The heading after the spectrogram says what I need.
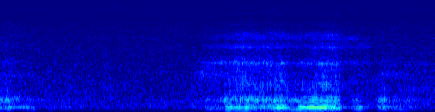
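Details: A sleeping dog snores after a walk: a low, rattling snore with a gurgly buzz rises in a quiet room and fades.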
